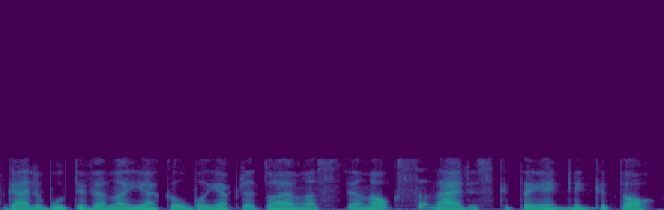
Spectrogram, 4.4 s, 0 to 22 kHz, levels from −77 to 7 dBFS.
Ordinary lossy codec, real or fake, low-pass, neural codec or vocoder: MP3, 32 kbps; fake; 5.4 kHz; autoencoder, 22.05 kHz, a latent of 192 numbers a frame, VITS, trained on many speakers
